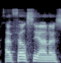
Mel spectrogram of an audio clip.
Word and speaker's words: Felciano: I am joined by the magnificent Mano Feliciano. Felciano, sorry, I just added an I in there.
